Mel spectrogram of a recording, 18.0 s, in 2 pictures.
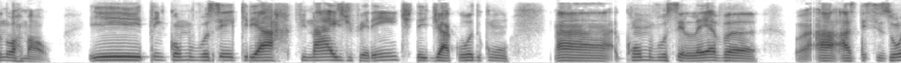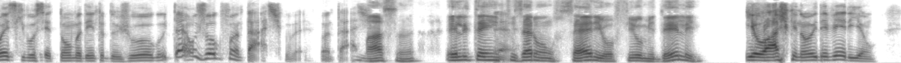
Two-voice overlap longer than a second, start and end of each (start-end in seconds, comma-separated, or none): none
